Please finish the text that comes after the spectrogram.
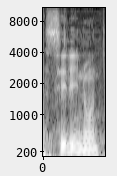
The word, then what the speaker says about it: Selinunte: d'autres pays d'autres villages je suis aujourd'hui à céline honte et c'est comme ça que ça fera se prononce donc j'ai fait un tour en sicile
